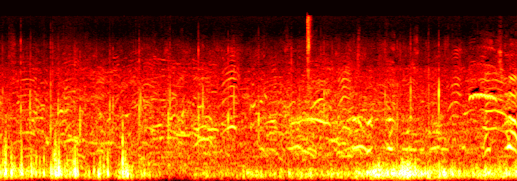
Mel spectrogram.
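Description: Many young children shouting and calling out at once during a mini rugby match in play, their voices overlapping with no clear words, with a louder patch of voices about two-thirds of the way through.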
